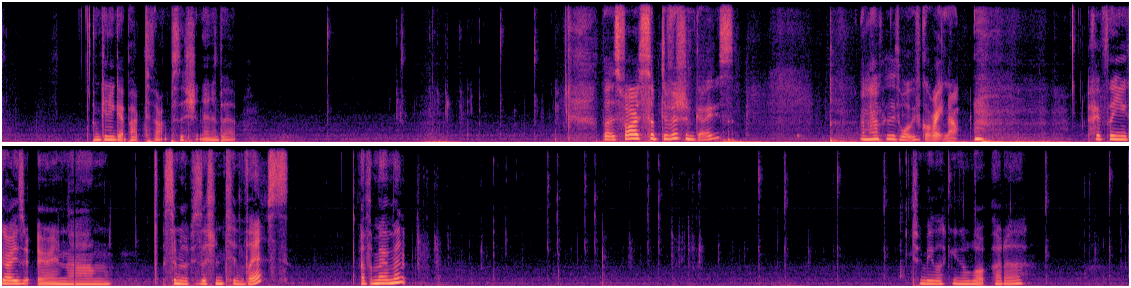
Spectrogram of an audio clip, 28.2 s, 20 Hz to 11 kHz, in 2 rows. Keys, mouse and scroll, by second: 0.6-1.2 scroll down 1, 1.2 middle click, 3.0 scroll down 1, 3.1-3.7 scroll down 3, 4.1 middle click, 5.4 a, 5.6 a, 6.2 middle click, 16.9 click, 18.3-19.3 scroll down 2, 19.3 a, 19.5 a, 20.9 click, 22.2 click, 22.5 a, 22.7 a, 23.6 shift+middle click, 24.5 middle click, 25.3-25.9 scroll up 3, 25.9 middle click, 27.5 scroll up 1, 27.9 shift+middle click.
